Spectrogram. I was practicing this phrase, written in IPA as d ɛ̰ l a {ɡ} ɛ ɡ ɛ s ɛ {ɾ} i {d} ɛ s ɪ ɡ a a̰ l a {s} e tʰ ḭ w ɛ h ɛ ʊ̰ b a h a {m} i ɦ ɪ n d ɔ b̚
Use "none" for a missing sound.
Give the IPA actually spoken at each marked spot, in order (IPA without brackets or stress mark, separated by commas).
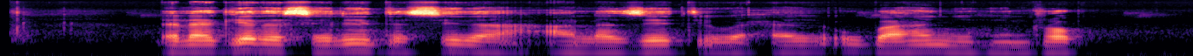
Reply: ɡ, l, d, z, ɲ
